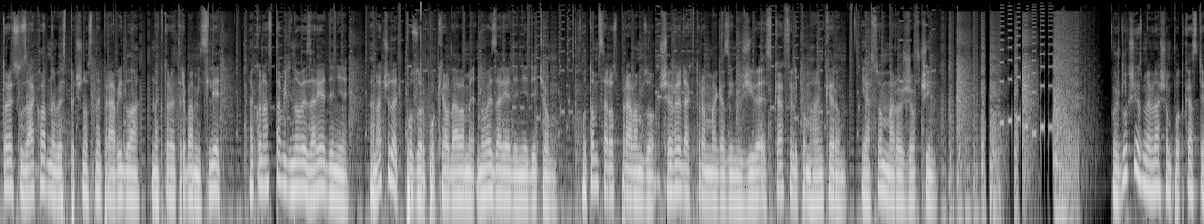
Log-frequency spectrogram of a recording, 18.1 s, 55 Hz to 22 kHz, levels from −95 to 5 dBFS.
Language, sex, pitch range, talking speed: Slovak, male, 105-125 Hz, 145 wpm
